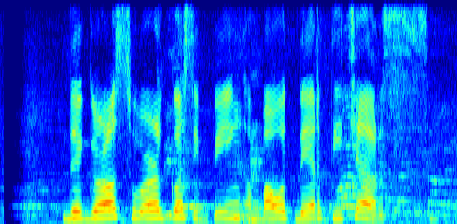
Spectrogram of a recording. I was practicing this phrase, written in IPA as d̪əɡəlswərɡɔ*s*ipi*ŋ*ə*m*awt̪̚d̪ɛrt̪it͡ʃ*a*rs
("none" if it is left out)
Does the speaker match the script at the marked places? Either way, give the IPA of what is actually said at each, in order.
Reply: s, ŋ, b, ə

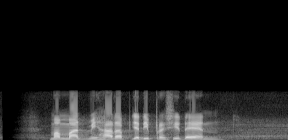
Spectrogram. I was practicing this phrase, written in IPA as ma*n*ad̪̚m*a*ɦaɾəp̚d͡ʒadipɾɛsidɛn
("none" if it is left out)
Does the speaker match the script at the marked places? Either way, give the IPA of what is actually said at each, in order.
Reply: m, i

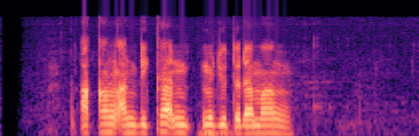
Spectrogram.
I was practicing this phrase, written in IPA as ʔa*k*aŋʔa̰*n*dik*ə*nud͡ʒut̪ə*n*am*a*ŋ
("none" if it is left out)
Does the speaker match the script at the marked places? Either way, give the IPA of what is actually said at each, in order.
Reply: k, n, a, d, a

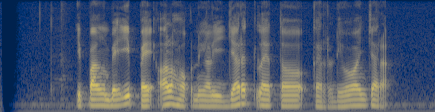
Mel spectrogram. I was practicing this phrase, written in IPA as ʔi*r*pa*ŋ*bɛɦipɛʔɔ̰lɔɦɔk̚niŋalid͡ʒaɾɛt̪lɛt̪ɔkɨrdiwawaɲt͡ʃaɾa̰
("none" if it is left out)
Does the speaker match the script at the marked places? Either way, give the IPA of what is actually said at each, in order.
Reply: none, ŋ

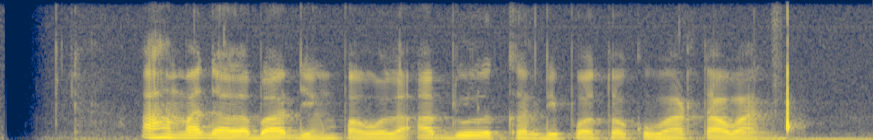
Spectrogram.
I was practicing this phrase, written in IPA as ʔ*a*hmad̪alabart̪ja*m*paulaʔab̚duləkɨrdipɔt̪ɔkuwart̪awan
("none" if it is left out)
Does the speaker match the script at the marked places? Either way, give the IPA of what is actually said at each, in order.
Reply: a, ŋ

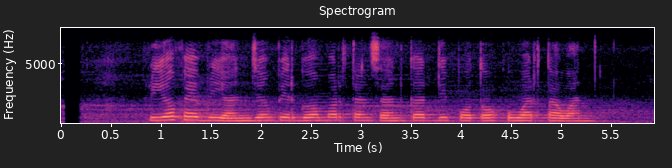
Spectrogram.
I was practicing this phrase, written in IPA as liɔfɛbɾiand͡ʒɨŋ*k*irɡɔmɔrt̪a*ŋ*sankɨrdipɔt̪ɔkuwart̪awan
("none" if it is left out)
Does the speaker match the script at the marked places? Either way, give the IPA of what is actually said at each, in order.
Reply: p, n

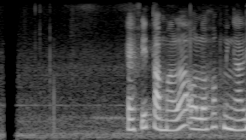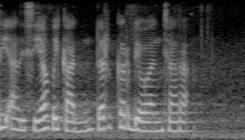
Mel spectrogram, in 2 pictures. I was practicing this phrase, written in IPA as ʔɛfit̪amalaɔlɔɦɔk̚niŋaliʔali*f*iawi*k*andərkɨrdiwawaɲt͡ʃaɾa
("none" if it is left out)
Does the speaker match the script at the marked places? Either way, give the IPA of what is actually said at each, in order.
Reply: s, k

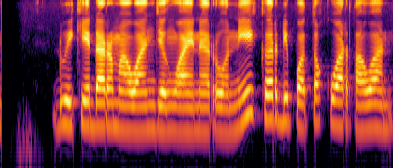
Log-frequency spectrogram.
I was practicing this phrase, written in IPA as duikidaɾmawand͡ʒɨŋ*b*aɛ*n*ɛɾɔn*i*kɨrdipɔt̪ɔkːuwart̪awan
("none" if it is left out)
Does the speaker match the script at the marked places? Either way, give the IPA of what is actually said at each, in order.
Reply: w, n, i

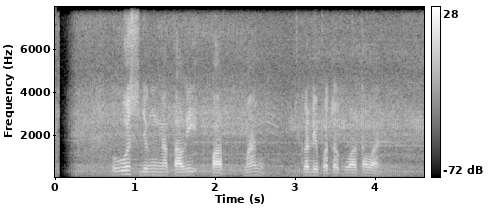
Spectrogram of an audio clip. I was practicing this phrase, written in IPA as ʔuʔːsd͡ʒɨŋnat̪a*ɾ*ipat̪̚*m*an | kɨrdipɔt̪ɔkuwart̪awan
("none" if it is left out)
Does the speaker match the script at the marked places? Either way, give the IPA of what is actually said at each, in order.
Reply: l, m

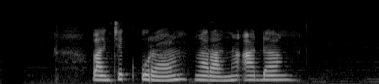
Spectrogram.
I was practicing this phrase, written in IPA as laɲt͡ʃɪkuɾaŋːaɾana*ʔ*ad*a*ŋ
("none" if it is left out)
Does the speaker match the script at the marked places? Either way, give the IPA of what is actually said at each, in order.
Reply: ʔ, a

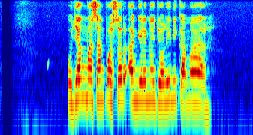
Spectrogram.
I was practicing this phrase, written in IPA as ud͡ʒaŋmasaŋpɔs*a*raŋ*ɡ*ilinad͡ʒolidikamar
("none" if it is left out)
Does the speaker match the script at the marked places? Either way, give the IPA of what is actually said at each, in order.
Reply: ə, ɡ

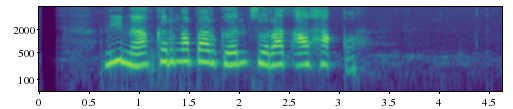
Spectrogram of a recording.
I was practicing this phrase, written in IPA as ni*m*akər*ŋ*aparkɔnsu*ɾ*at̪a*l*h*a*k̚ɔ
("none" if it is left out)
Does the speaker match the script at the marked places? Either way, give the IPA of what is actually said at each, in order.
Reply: n, ŋ, ɾ, l, a

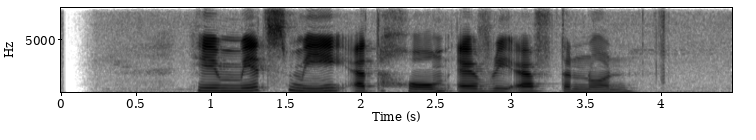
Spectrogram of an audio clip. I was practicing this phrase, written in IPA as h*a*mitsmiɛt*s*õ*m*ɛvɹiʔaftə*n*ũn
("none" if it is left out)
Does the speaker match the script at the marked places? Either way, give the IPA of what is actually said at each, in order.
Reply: i, h, m, n

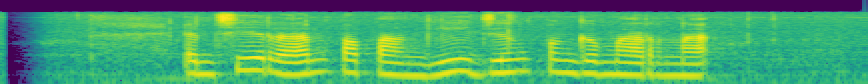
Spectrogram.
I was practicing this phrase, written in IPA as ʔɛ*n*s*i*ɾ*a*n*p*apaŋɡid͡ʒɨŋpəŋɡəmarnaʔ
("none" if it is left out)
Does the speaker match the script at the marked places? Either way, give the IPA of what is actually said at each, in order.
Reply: n, i, a, p

